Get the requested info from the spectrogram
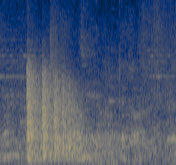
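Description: Boccette billiard balls knocking together on the table: one sharp clack about a third of a second in, followed by a few lighter clicks as the balls bounce apart and settle.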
